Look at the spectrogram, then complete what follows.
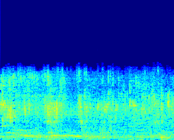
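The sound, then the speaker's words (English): Steady warm spa mineral water pours continuously from a fountain spout, a dense, even splashing hiss with no breaks and no voices over it. “We are now about to drink some of the actual spa water.”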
